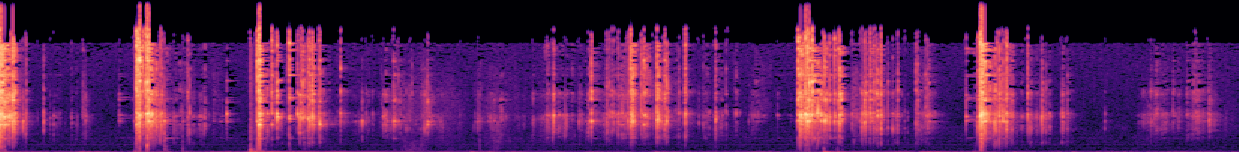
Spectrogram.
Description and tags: Bottle caps being tossed around and caught together, sounds like coins in me pirate bag!
Bottle, Bottle-caps, Caps, Clinking, Coins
